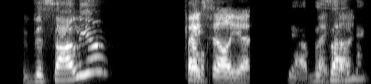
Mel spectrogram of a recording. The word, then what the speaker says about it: Visalia: Visalia, California.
